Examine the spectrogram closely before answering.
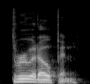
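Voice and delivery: usual speaking voice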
